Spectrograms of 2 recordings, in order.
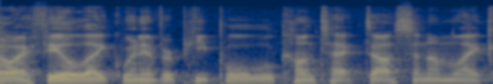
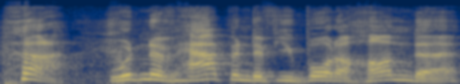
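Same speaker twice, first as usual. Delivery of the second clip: bellowed at full volume, pitched up; 8 semitones higher, 11 dB louder than usual. Retelling what a passing driver said: imitating someone yelling. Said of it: "You're yelling at me from a Hyundai".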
